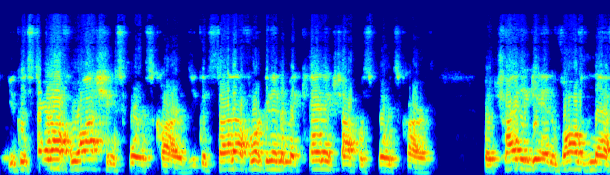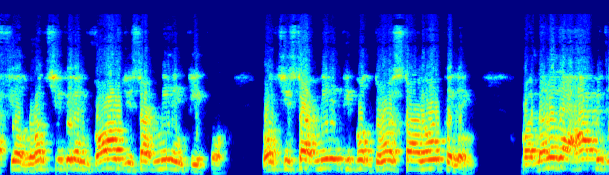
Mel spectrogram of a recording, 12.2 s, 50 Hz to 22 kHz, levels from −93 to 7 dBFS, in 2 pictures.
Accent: American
